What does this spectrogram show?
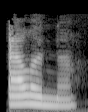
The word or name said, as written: Alannah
